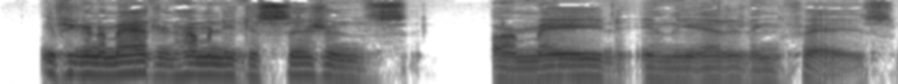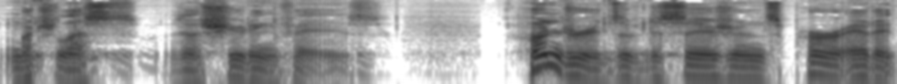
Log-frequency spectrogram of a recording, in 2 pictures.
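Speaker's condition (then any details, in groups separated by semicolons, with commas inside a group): Cleft lip and palate; congenital cleft lip and palate, several unpleasant surgeries in childhood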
